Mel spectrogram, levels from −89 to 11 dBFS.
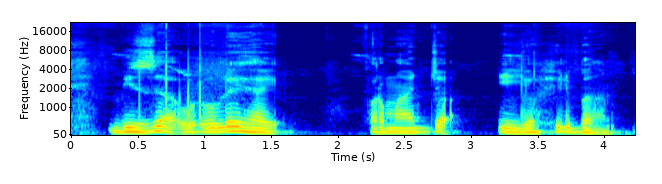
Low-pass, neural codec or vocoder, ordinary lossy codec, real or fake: none; none; none; real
